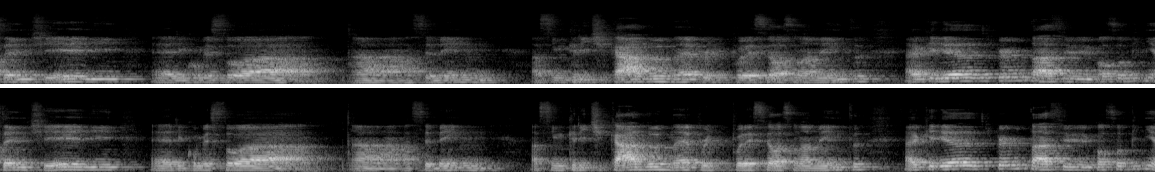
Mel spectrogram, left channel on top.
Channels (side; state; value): both; normal; correlation 0.51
